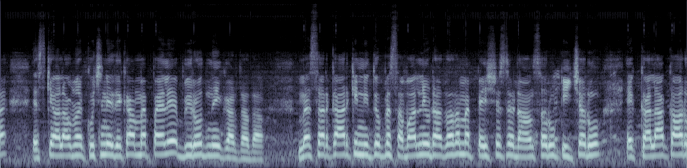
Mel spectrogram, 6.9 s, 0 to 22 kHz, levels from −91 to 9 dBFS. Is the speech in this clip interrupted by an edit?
no; 0 cuts

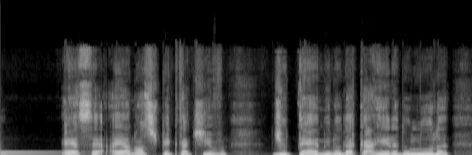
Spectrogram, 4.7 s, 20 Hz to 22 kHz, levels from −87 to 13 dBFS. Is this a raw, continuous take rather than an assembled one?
yes; 0 cuts

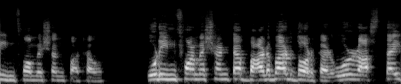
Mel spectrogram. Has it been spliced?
no; 0 cuts

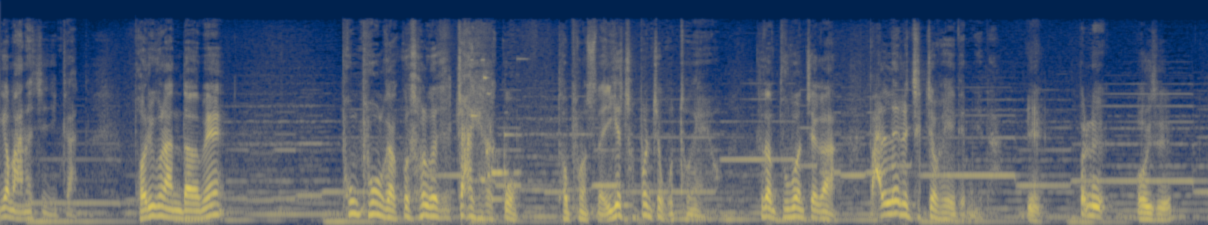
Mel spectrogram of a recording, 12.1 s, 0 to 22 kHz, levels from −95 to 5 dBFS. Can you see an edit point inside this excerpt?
yes; 1 cut; at 5.7 s

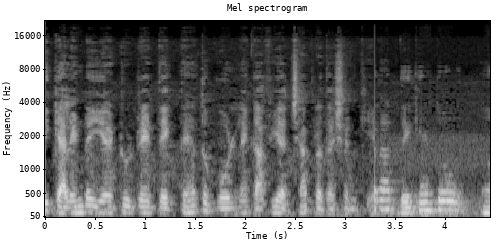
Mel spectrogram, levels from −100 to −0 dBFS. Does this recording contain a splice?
yes; 1 cut; at 3.3 s

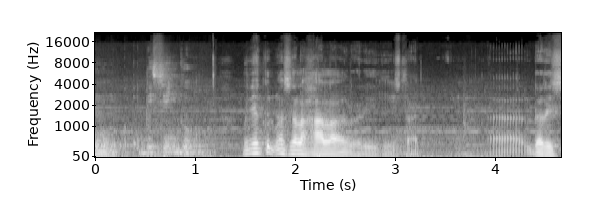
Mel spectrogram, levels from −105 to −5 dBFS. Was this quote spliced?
yes; 1 cut; at 1.2 s

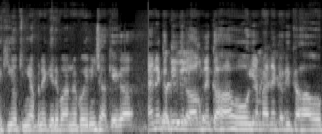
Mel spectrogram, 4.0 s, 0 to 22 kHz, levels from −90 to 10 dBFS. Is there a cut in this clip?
yes; 1 cut; at 1.8 s

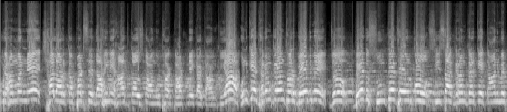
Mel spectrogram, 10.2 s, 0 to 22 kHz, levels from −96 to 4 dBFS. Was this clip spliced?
yes; 3 cuts; at 0.8 s, 4.8 s, 7.0 s

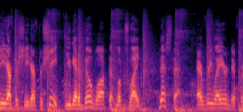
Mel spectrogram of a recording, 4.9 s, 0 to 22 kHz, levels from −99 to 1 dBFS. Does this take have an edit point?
yes; 1 cut; at 1.2 s

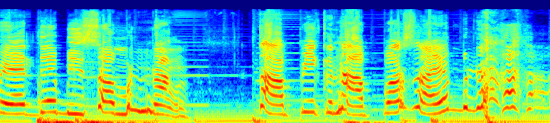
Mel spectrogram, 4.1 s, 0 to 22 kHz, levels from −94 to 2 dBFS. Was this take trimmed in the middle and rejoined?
no; 0 cuts

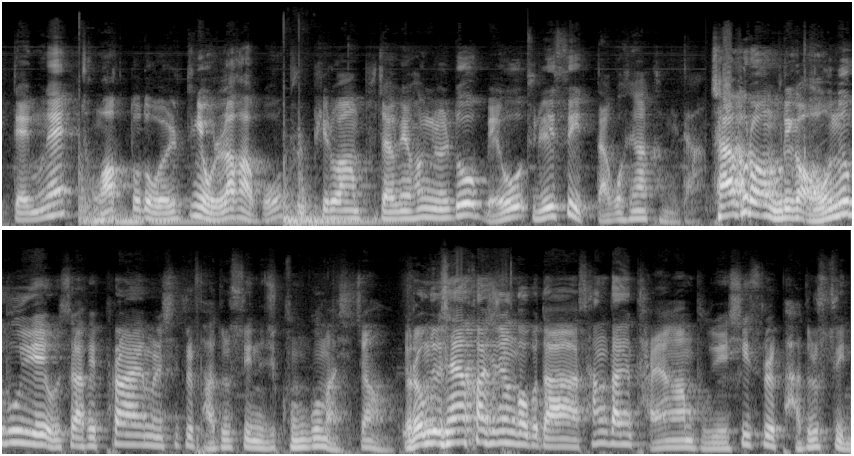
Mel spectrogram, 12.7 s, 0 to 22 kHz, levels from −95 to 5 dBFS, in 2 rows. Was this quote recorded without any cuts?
yes; 0 cuts

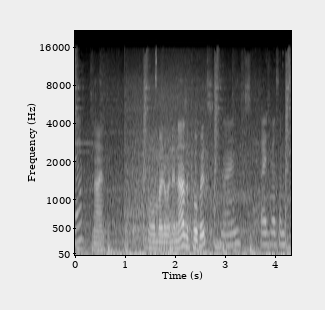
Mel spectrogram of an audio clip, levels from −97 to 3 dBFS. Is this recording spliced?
no; 0 cuts

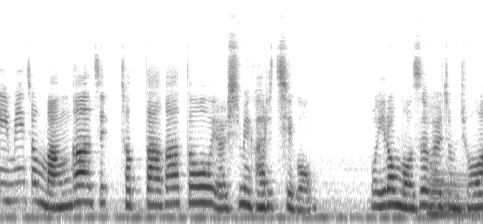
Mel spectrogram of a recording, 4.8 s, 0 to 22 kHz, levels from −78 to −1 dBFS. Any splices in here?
no; 0 cuts

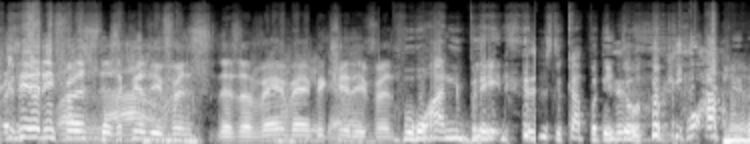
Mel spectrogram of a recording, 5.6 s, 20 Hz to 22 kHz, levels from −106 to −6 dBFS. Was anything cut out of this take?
yes; 2 cuts; at 2.9 s, 4.0 s

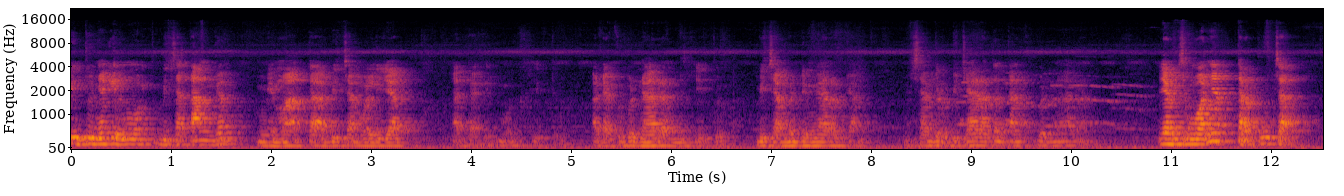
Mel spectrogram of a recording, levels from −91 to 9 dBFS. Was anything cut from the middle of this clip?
no; 0 cuts

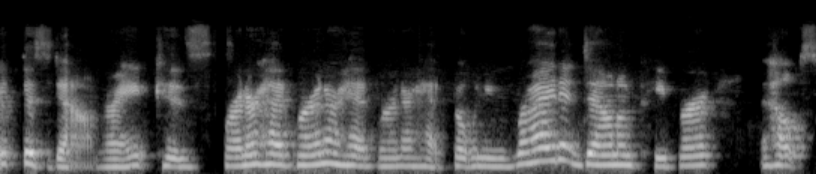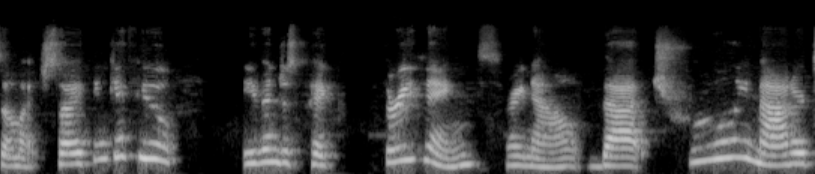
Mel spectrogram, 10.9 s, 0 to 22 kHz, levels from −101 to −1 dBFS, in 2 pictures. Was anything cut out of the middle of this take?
yes; 1 cut; at 1.4 s

